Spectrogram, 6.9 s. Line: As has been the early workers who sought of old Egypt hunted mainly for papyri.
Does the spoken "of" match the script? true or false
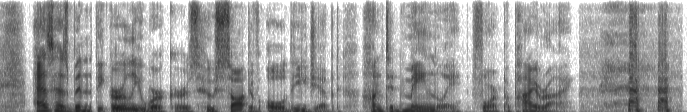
true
